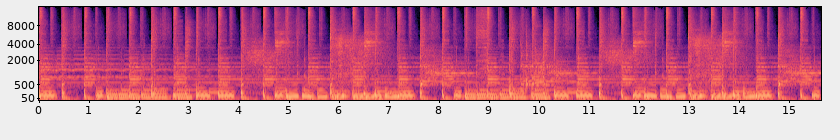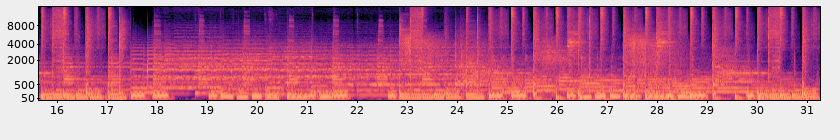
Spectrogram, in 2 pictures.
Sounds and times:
Music: 0.0 - 31.2.

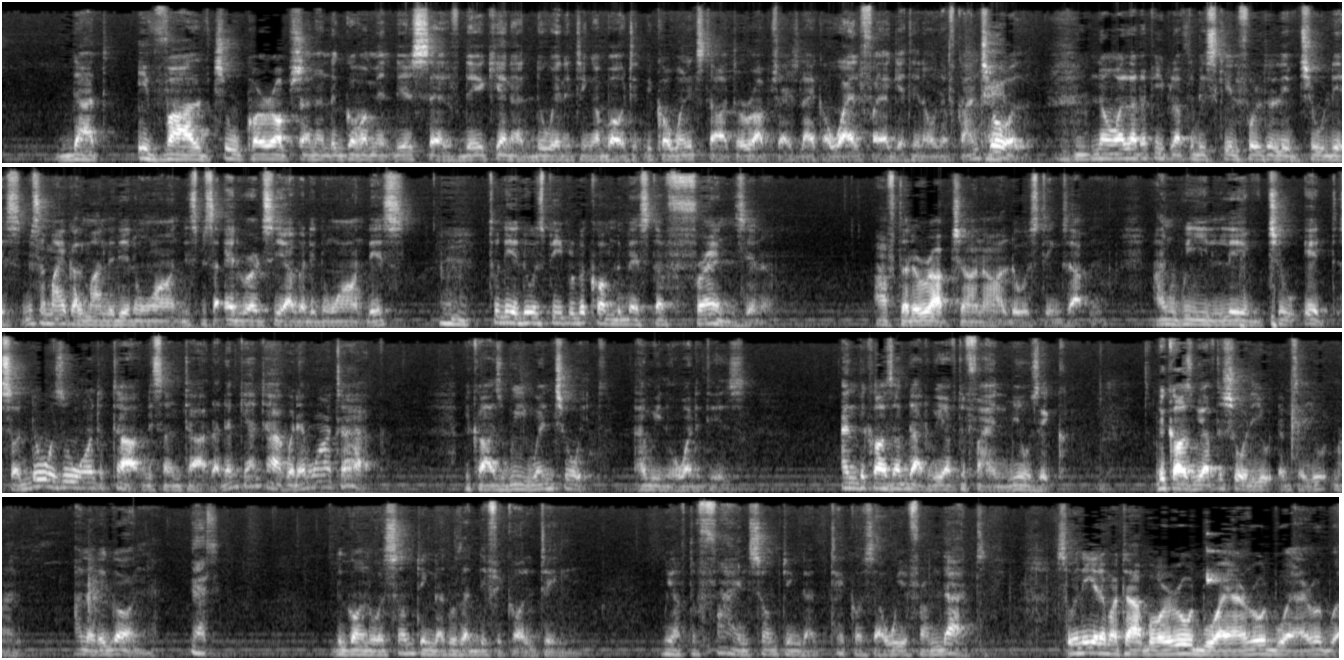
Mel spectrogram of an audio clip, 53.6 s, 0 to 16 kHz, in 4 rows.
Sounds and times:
Speech: 0.5 - 21.2, 22.1 - 30.6, 31.4 - 34.3, 35.2 - 37.5, 38.3 - 42.4, 43.5 - 46.0, 46.8 - 50.1, 50.8 - 53.5.

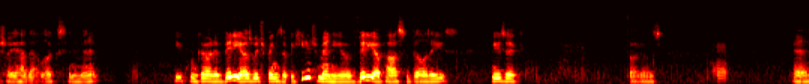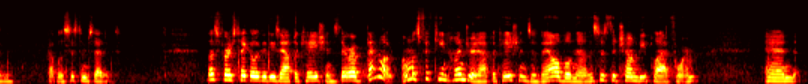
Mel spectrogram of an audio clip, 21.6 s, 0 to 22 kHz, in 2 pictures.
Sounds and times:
Speech: 0.0 - 1.4, 2.3 - 7.0, 8.3 - 8.9, 10.6 - 12.4, 13.5 - 20.1, 21.0 - 21.5
Inside, small room: 0.0 - 21.5.

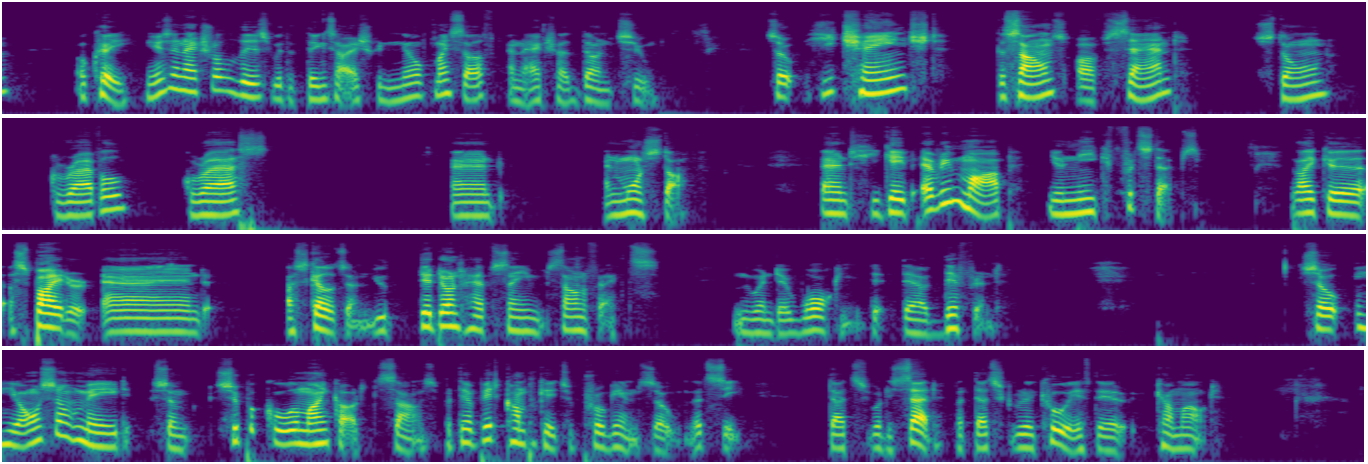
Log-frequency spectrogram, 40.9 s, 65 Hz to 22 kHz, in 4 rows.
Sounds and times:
Speech: 0.0 - 5.0, 5.8 - 12.3, 13.6 - 14.0, 14.8 - 15.5, 16.4 - 19.3, 19.9 - 28.1, 30.1 - 36.3, 36.9 - 39.9.

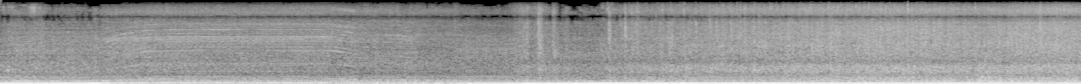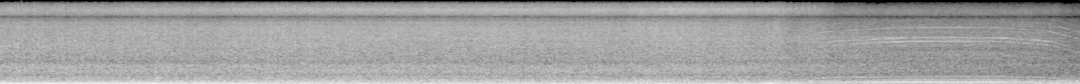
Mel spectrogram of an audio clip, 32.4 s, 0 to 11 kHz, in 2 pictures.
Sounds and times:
Truck: 0.0 - 32.4.

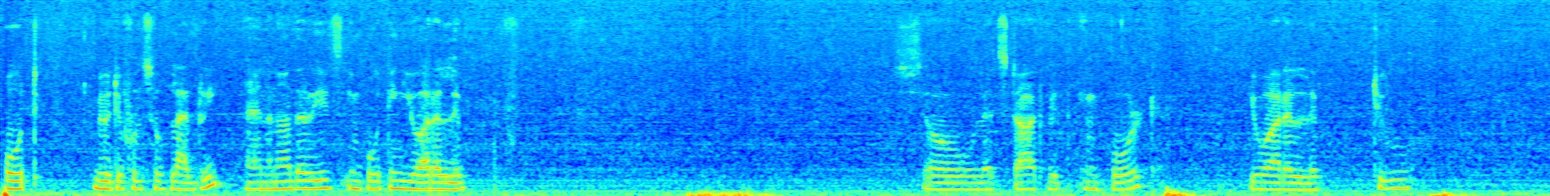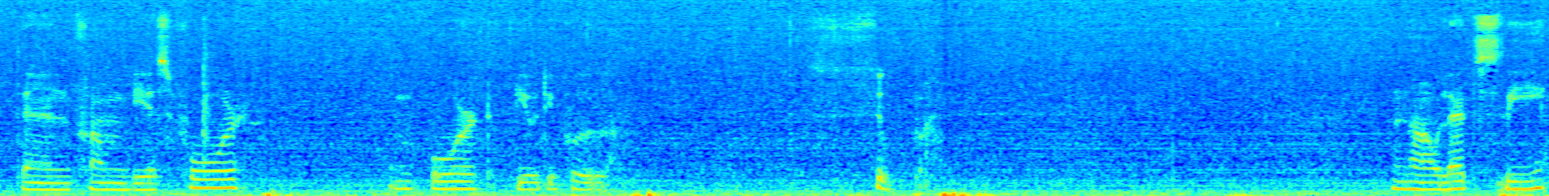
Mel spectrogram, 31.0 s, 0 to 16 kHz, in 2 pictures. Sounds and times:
Speech: 0.0 - 4.7, 9.0 - 11.6, 12.5 - 14.2, 15.7 - 18.0, 19.4 - 21.8, 24.2 - 24.9, 29.4 - 30.9
Pink noise: 0.0 - 30.9.

